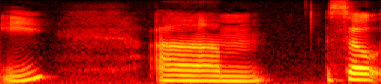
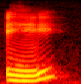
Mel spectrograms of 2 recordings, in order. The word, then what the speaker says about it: es: Same thing for tu es, the S is silent.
